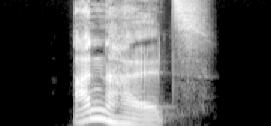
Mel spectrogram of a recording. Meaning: genitive of Anhalt
- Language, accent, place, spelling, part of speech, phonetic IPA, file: German, Germany, Berlin, Anhalts, noun, [ˈanˌhalt͡s], De-Anhalts.ogg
